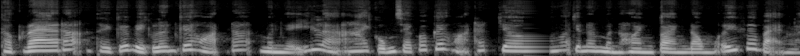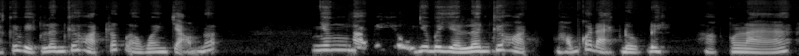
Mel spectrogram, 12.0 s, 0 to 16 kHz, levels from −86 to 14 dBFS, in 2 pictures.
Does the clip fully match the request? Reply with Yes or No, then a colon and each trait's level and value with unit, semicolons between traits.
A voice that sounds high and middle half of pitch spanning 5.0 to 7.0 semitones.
Yes: high, 235 Hz; wide, 5.5 semitones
